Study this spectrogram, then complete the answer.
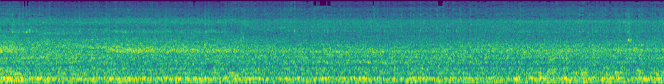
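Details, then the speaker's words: Package AC unit after the belt causing the noise was replaced and the unit powered back on. It gives a steady, even whoosh and hum with no slap, squeal or knocking; the belt drive now runs smoothly and normally. "मैं felt के replace करते ही बिल्कुल machine हमारी smooth चल रही है"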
